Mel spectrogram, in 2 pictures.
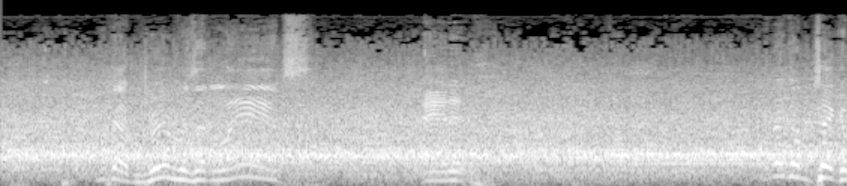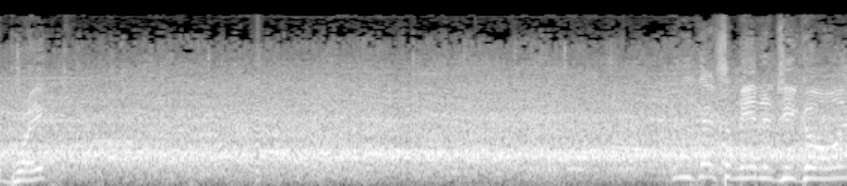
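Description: A large indoor crowd murmurs and shouts in an echoing arena.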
